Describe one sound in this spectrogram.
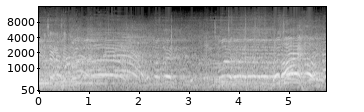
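Young men shout instructions loudly in a large echoing hall.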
